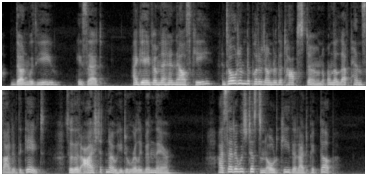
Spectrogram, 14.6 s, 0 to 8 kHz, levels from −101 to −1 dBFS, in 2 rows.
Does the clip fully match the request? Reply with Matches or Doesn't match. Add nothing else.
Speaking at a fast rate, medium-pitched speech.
Matches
